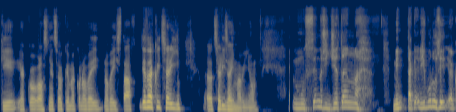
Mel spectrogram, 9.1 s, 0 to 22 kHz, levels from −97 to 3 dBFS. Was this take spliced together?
yes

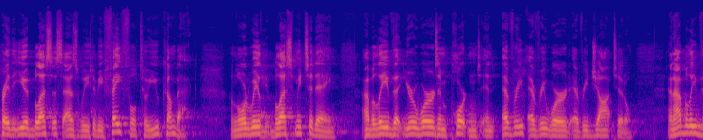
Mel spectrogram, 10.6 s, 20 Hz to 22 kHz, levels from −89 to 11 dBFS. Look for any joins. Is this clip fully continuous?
no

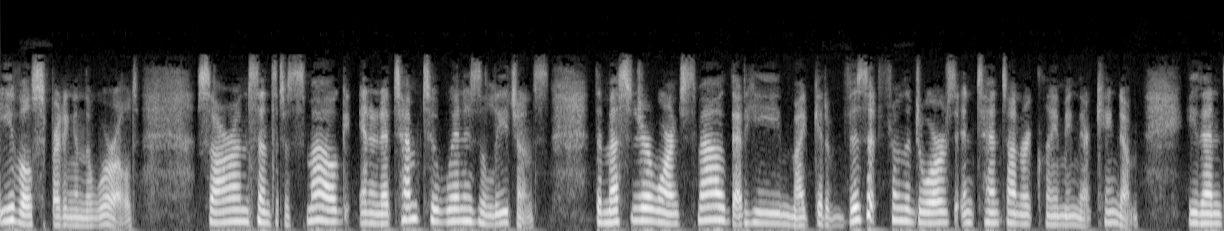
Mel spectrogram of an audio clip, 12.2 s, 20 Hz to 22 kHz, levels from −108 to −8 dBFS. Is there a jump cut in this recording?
yes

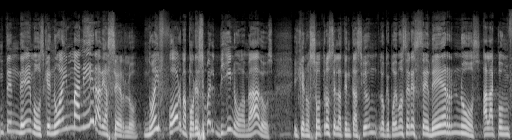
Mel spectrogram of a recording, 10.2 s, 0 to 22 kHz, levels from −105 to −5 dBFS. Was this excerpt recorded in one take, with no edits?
yes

